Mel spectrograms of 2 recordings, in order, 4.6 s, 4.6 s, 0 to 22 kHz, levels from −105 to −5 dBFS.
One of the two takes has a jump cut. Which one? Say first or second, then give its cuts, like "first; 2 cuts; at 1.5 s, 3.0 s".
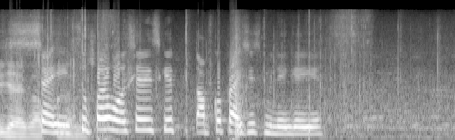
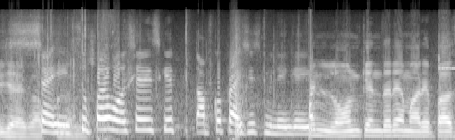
second; 1 cut; at 3.1 s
